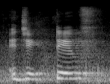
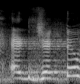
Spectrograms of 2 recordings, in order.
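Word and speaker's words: adjective: है तो कभी भी ए और जे के बीच का ये जो डी होता है वो साइलेंट होता है और हम इसे प्रोनाउंस नहीं करते हैं, हम इसे प्रोनाउंस नहीं करते हैं।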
